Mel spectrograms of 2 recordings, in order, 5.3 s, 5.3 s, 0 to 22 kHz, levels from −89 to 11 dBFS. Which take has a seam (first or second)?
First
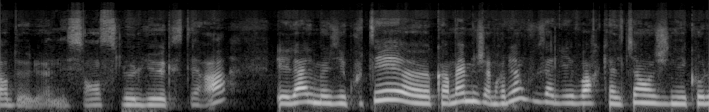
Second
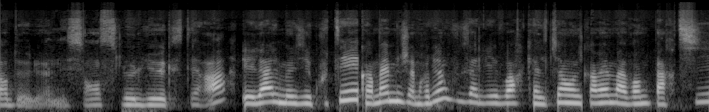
second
